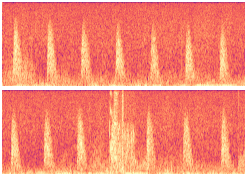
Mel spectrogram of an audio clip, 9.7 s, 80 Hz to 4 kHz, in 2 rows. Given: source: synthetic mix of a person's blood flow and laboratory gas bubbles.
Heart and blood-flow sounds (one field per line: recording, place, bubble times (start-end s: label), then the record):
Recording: Doppler ultrasound of blood flow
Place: subclavian vein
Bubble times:
6.92-7.52 s: bubbles
From the record:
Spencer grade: 2 (many but less than half of the cardiac periods contain bubble signals, singularly or in groups)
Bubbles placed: anywhere in the cardiac cycle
